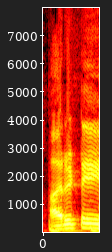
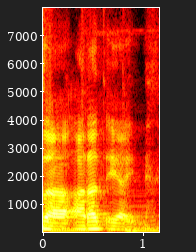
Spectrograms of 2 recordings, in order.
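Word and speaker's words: Arattai: So, as far as I've made my research, it's Harate in Kannada, Arate in Tamil, if I'm not wrong. Am I pronouncing it right? That's correct. Too funny. For me, it was Arat AI.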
